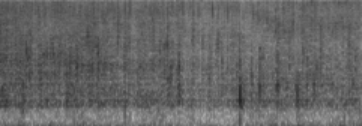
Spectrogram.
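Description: Chopped onion and green chili drop into hot oil in a pan, producing a loud, steady, close sizzle and crackle of frying throughout, with no talk.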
